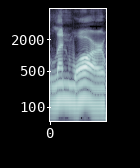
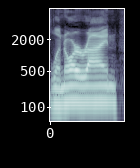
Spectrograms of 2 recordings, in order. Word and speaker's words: Lenoir-Rhyne: lenore rein i think i've been saying it wrong someone told me it's not lenoir which sounds a lot cooler it's lenora rhine beats limestone 16-7 eric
